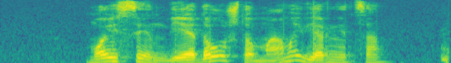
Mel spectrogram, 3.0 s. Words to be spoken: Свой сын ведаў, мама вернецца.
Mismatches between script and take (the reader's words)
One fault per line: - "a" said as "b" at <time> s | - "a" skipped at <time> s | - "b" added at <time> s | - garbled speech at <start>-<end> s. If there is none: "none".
- "Свой" said as "Мой" at 0.6 s
- "што" added at 1.6 s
